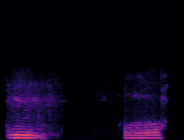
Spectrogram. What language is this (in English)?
Manipuri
